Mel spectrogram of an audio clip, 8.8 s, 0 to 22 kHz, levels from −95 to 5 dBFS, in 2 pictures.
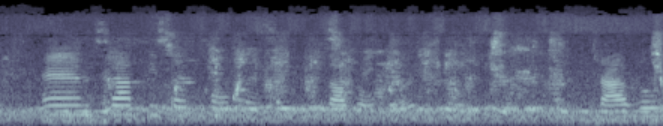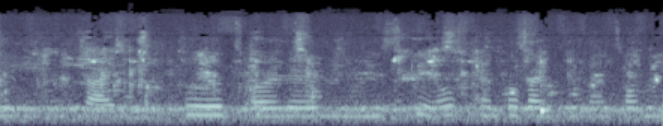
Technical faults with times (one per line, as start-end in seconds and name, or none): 0.00-8.85 echo with no canceller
